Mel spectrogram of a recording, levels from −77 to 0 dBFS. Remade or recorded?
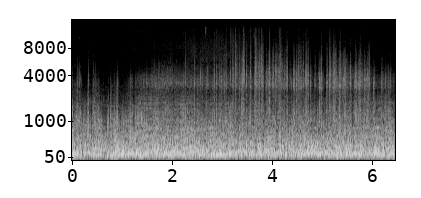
remade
